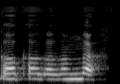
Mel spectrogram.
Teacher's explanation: कंठ से ही हम क ख ग घ ङ एक ही जगह से इन अक्षरों को बोल रहे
